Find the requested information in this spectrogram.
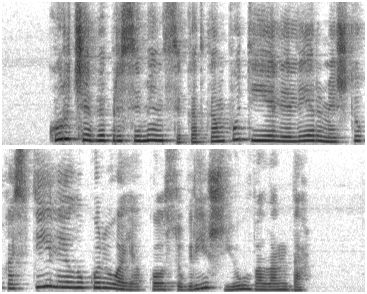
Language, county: Lithuanian, Šiauliai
